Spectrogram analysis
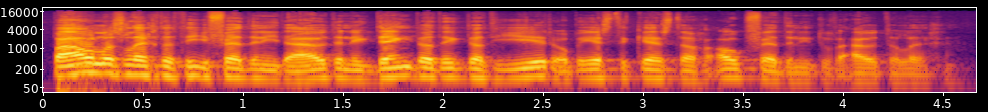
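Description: A preacher with a deep, low-pitched voice delivers a Christmas sermon. He speaks straight to the children and the congregation, drawing them in with a story. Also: fast talker, darkish tone. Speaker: pastor.

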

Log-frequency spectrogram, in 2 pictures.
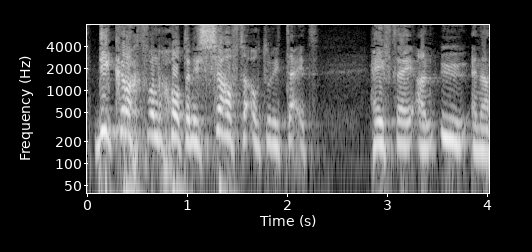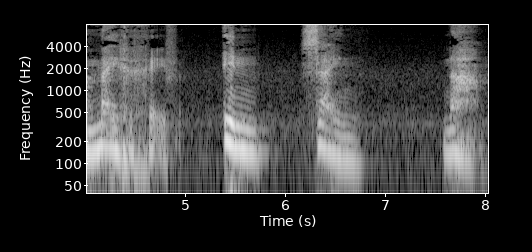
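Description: A man's voice: high voice, slow pace, vocal fry, pauses often, a bit bright, slightly rough. A man preaching a sermon with fervent delivery, building to emphatic rhetorical questions.

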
